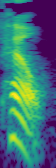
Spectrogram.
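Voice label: "pell", English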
